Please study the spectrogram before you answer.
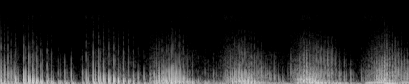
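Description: Long nails of both hands scratch a large, soft, dark brown pillow with a ribbed, textured fabric cover. The result is a muffled, low, rumbling scratch made of rapid ridged pulses, swelling in and out in uneven strokes with almost no high end.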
